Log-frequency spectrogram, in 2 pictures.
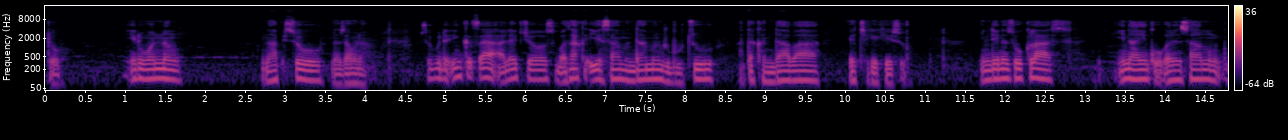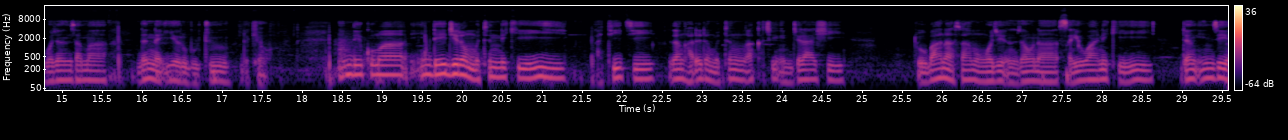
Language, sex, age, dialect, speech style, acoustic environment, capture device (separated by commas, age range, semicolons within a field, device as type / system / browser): Hausa, male, 25-34, Nigeria - Nigerian Standard, happy, silence, mobile / Linux / Chrome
